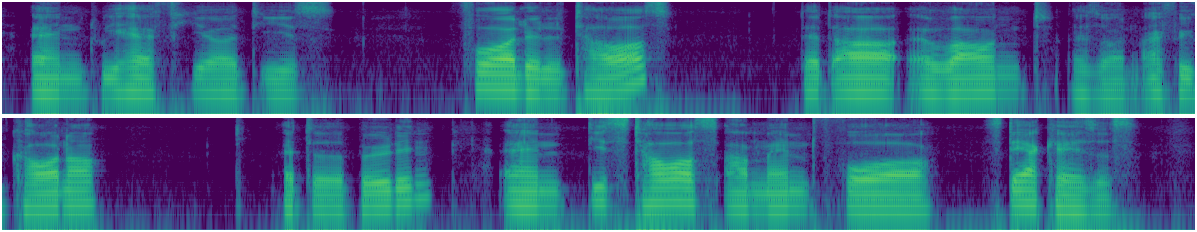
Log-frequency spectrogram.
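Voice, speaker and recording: On a very clean recording with a silent background and a dry, close sound with no echo, a man with a German accent speaks in a medium pitch at a fairly slow pace, his intonation fairly even and broken by long, frequent pauses. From Germany. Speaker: gaming video creator. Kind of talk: gameplay commentary. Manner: halting.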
